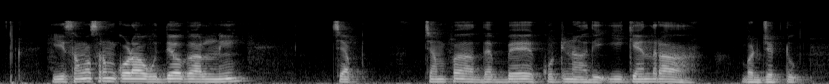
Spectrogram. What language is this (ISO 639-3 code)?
tel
